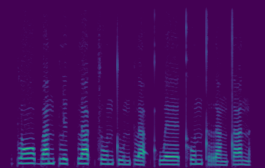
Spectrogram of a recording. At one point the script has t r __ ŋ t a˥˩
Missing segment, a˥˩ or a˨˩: a˨˩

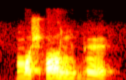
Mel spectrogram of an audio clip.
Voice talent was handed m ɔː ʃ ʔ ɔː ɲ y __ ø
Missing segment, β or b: b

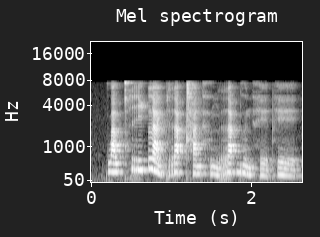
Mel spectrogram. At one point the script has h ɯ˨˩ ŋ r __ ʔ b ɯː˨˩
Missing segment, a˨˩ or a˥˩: a˥˩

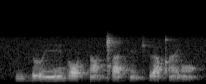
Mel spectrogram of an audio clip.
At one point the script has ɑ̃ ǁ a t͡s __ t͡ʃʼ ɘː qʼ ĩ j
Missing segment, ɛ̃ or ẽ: ẽ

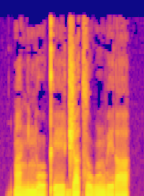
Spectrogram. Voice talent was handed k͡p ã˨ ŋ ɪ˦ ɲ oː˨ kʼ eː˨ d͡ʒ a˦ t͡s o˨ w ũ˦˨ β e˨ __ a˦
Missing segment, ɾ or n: ɾ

